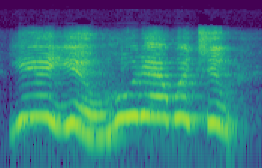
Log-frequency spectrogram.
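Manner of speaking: high, loud mock holler; calling out. Mom hollering at the boy to name the girl. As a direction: holler up at him, pointed.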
